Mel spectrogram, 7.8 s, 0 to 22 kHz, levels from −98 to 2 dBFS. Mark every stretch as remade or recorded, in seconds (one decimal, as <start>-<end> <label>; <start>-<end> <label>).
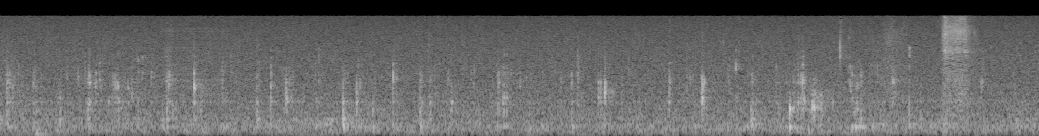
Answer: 0.0-1.2 recorded; 1.2-1.7 remade; 1.7-7.8 recorded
